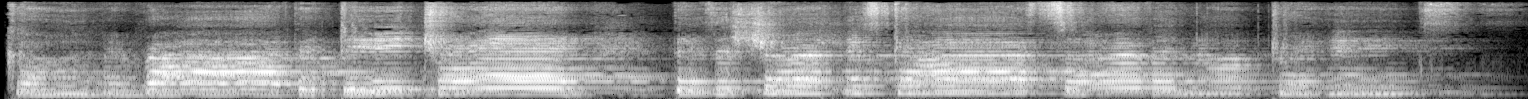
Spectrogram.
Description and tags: An ode to my next door neighbor, we call him D-train.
